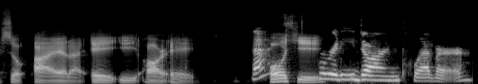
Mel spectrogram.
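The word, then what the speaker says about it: όχι: And then, we had Ohi, O-X-I, is how like it's spelled kind of in English script.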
